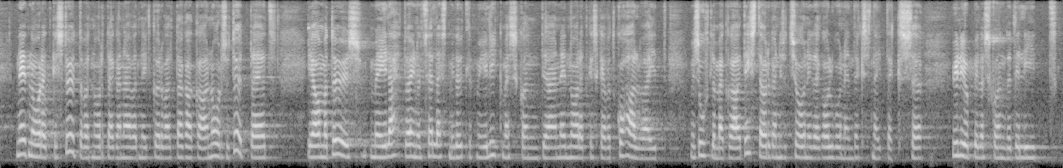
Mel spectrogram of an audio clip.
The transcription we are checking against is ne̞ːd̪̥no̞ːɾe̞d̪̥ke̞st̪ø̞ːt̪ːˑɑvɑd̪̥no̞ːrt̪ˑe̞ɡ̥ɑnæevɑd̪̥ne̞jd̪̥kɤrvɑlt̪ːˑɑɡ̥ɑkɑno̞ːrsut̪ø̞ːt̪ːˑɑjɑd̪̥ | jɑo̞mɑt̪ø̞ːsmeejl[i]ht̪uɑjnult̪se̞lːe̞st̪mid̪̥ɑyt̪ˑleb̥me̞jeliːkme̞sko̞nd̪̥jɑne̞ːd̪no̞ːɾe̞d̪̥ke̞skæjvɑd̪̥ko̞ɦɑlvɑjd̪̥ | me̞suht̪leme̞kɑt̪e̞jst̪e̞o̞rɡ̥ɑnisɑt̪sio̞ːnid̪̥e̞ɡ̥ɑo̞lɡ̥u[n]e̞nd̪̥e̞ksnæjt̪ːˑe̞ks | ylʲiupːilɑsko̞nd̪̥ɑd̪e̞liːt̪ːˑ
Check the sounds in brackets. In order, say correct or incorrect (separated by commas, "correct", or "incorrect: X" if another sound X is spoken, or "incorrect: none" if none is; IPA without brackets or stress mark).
incorrect: æ, correct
